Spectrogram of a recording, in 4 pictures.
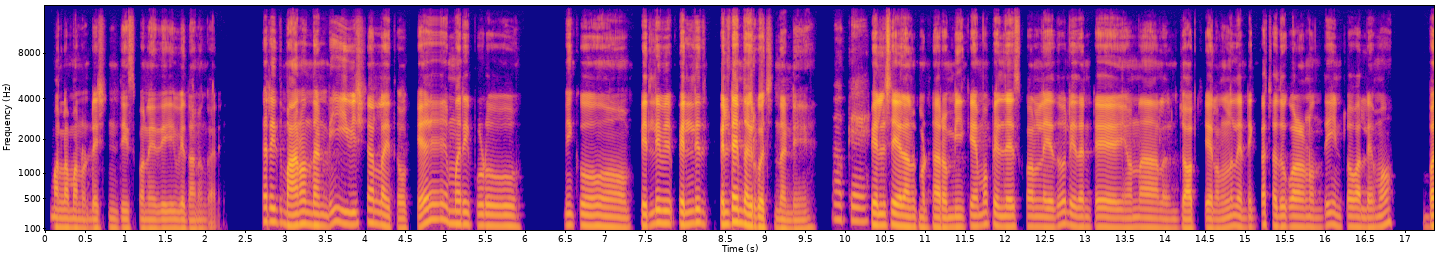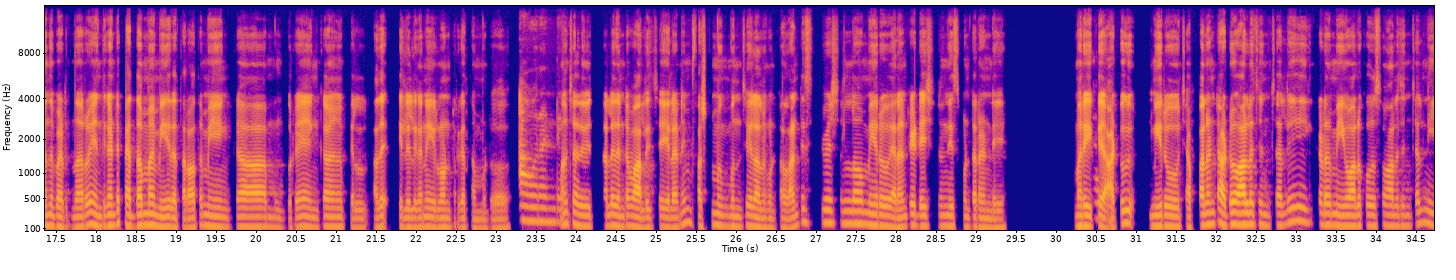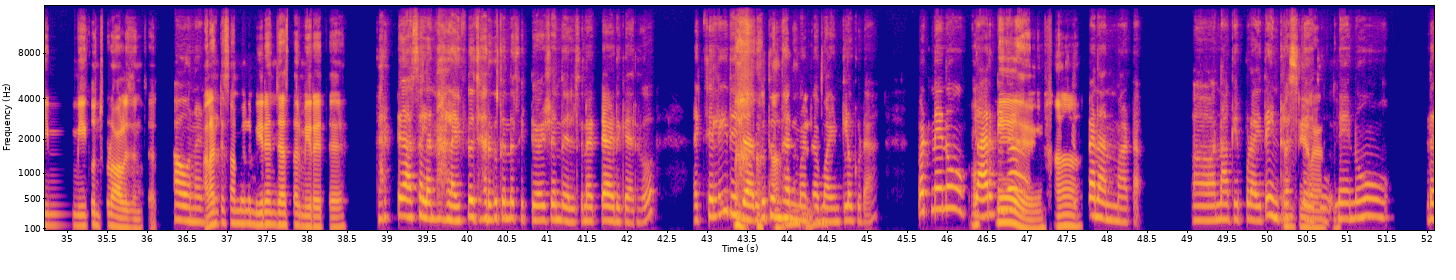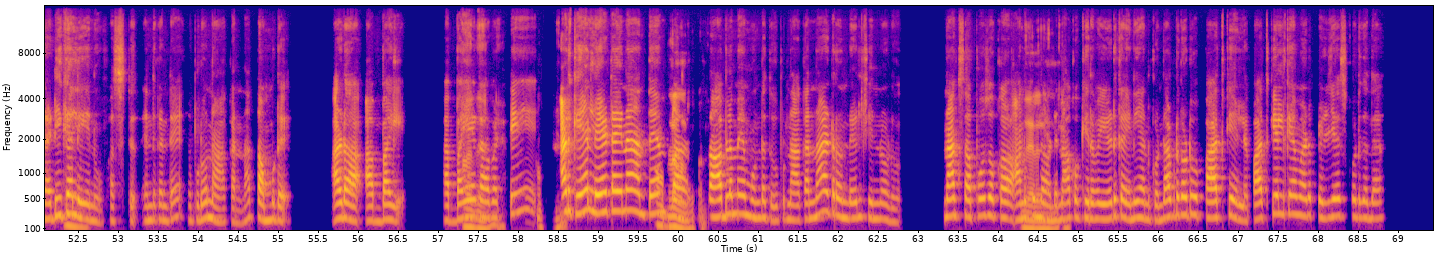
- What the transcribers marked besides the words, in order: in English: "డెసిషన్"; in English: "జాబ్"; in English: "ఫస్ట్"; in English: "సిట్యుయేషన్‌లో"; in English: "డెసిషన్"; in English: "కరెక్ట్‌గా"; laughing while speaking: "నా లైఫ్‌లో"; in English: "లైఫ్‌లో"; in English: "సిట్యుయేషన్"; chuckle; in English: "యాక్చువల్లీ"; in English: "బట్"; in English: "క్లారిటీగా"; in English: "ఇంట్రెస్ట్"; in English: "రెడీగా"; in English: "ఫస్ట్"; in English: "లేట్"; in English: "సపోజ్"
- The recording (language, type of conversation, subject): Telugu, podcast, హృదయం మాట వినాలా లేక తర్కాన్ని అనుసరించాలా?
